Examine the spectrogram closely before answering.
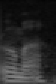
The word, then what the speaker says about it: UMA: Uma in a nutshell we do pronounce it Uma like the actress or like the goddess um it's a draft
